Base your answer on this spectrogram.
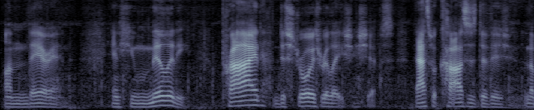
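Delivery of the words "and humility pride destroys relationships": usual speaking voice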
